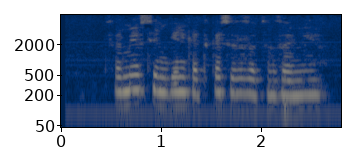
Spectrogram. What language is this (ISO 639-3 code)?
swa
